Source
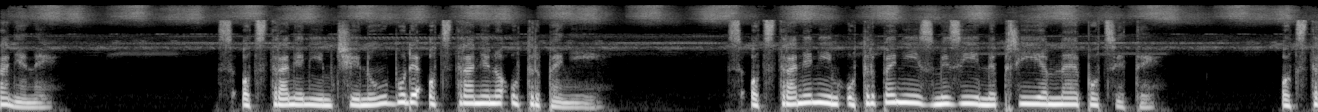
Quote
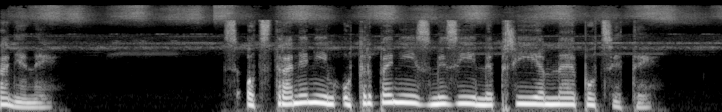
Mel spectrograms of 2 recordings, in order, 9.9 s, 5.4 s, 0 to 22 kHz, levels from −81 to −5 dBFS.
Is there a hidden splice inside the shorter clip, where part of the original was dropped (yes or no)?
yes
